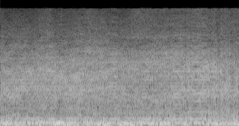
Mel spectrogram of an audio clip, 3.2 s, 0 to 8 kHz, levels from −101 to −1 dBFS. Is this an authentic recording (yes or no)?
no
